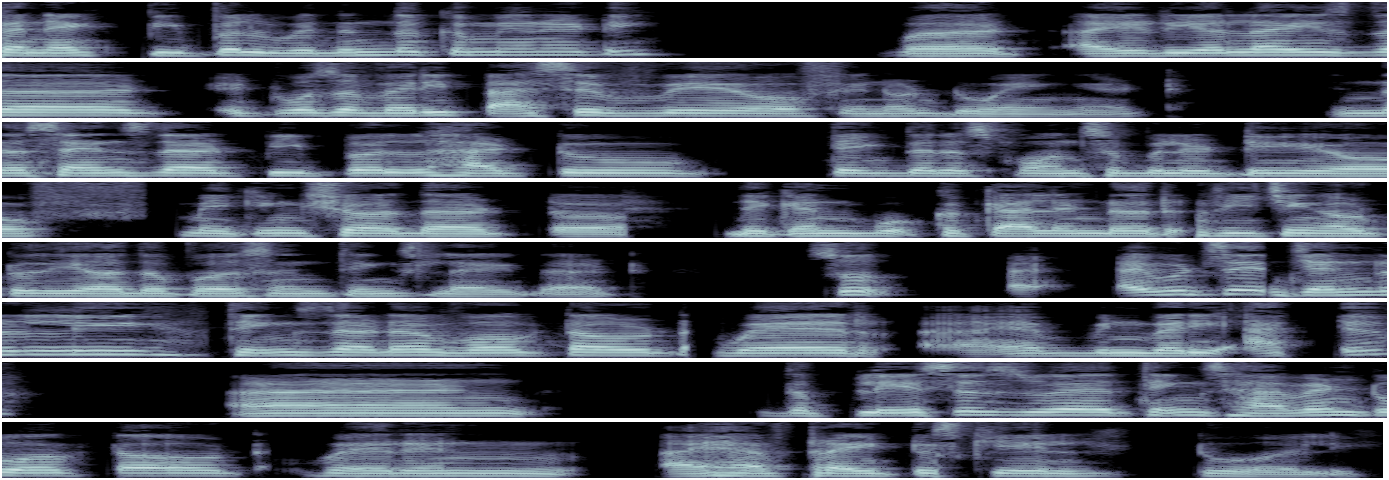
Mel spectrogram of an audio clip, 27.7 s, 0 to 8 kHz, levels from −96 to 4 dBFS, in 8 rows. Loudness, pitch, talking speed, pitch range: -20 LUFS, 135 Hz, 175 wpm, 130-150 Hz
